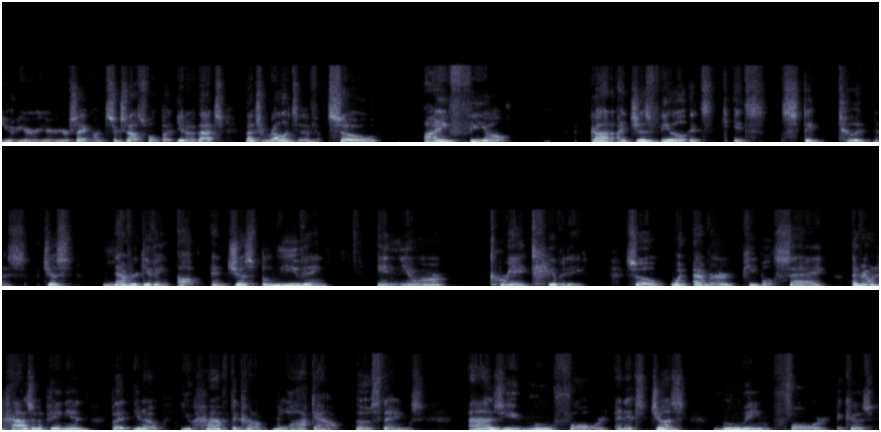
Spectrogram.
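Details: Adult man who survived a heart attack and has aphasia, speaking right after noting that his aphasia was kicking in; aphasia.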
